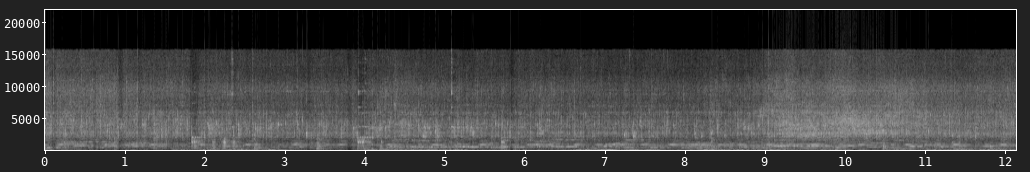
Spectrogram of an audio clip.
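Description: Green chillies and chopped onion fry in hot oil in a pan, giving a steady close sizzle with stirring and scraping, and the hiss swells louder toward the end.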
